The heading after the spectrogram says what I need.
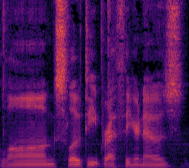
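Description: A man guiding a listener through sleep hypnosis, speaking in a slow, soothing, repetitive way. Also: low voice, completely flat delivery, a little mellow, clean tone.

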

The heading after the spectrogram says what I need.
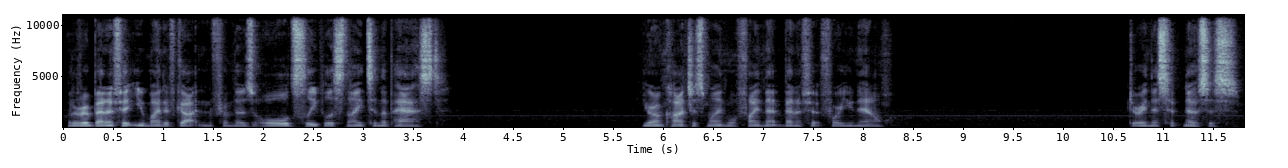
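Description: A man with a very low, level voice leads a sleep hypnosis session. He talks in a slow, soothing and repetitive way. His pitch barely moves as he guides the listener deeper into calm.

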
